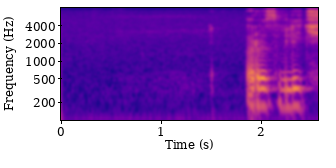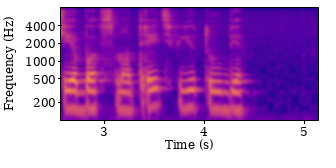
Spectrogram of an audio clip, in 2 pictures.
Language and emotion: Russian, neutral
